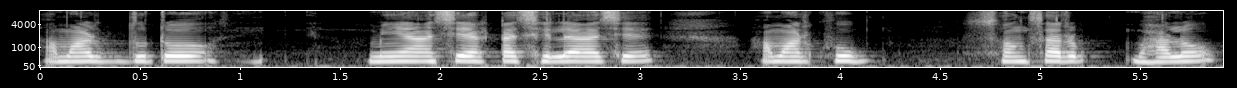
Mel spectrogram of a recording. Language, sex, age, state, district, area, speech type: Bengali, female, 45-60, West Bengal, Nadia, rural, spontaneous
